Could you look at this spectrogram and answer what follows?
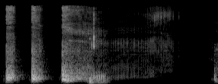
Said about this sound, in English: Best fart on the radio.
